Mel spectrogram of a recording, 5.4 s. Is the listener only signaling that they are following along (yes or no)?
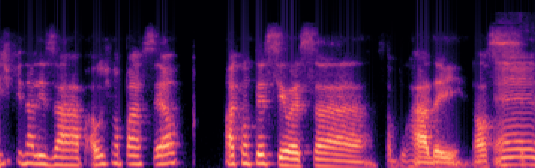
no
